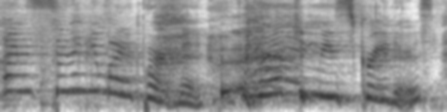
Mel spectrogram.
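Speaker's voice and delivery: high-pitched, helpless tearful laughter; laughing and crying. Real, not acted. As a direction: protest through laughter that sounds like sobbing. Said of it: "she's laughing and crying at the same time".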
